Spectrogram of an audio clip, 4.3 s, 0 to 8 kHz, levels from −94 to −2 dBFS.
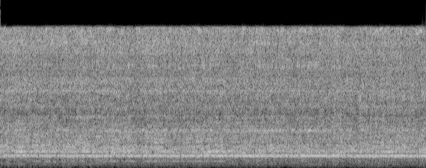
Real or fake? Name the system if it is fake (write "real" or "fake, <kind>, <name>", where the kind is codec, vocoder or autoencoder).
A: fake, vocoder, HiFi-GAN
